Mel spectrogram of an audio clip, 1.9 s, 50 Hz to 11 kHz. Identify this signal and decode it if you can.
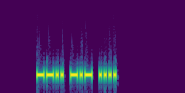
Morse code, heard as a keyed tone, about 48 wpm, 700 Hz. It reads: ZKH
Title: USA Call Sign Postfixes - 3 Letters 50wpm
